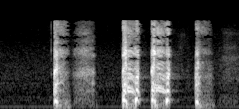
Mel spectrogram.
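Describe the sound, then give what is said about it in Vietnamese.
Coughing from someone choking on tea: five harsh, dry coughs in short, uneven groups, loud and alone with no talk. “Sở Văn Ninh tự hồ bị bỏng, y sặc trà, liên tục ho khan, gương mặt đỏ bừng lên”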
